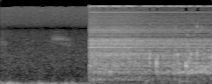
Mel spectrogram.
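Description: Faint low rumble, then about a second in a steady hiss with a faint whine sets in abruptly: the soundtrack of underwater camcorder footage.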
